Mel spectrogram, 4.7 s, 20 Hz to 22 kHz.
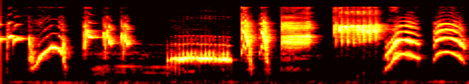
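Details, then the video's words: Asian pied starling lure song to get a young, silent bird singing its full mimicked repertoire. A rising-falling whistled slur and twittering notes lead to a buzzy held tone, harsh rasps, a trilled burst and two arched whistles. "Pancingan Jitu 1 Menit !! Jalak Suren Paud Macet Tidak Mau Bunyi Langsung Gacor Bongkar Isian"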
